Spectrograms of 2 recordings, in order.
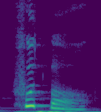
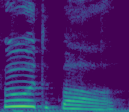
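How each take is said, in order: First: The word is said at normal speed. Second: The word is said slowly and drawn out.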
